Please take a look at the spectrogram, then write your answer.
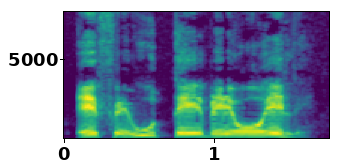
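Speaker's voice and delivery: F U T B O L spelled letter by letter, slowly; spelling out. Shown as a demonstration. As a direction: spell F U T B O L out, one letter at a time. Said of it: "la escribimos fútbol".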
